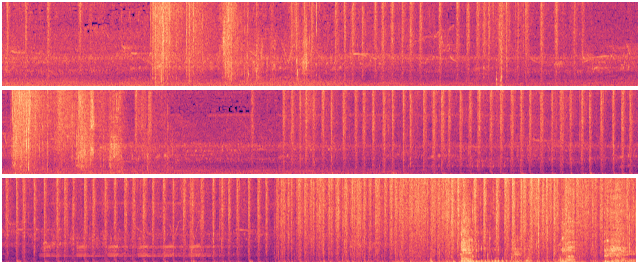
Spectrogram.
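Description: A small creature patters through rustling plants.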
